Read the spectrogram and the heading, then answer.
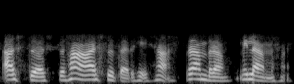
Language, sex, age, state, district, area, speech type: Sanskrit, female, 18-30, Karnataka, Koppal, rural, conversation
